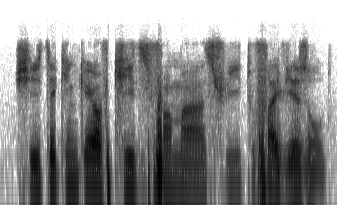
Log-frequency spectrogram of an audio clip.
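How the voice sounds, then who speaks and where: A man talks with a strong French accent. The sound is dry and close, with no echo. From France. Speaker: agile coach and meetup facilitator. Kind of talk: online meetup presentation.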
